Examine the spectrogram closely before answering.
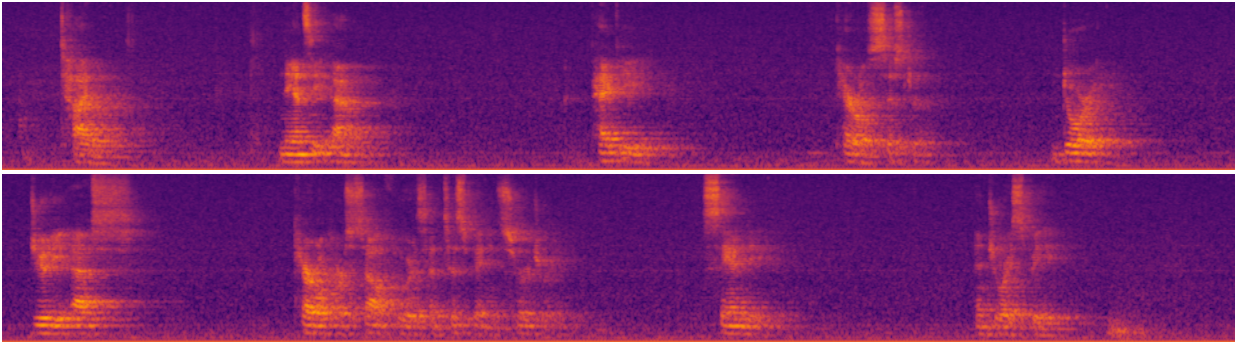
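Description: An elderly man speaks slowly and calmly into a microphone, with pauses between phrases, in an echoing room.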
